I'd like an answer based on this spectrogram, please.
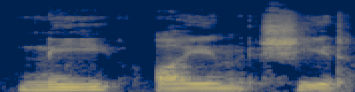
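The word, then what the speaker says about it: ní fhaigheann siad: We said a couple of seconds ago that the FH is silent, and it is, always. And the GH in the middle of your word is going to be silent for you as well.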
